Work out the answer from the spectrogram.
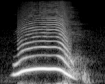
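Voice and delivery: high, loud whoop of joy; excited whoop. Real, not acted. Vlogger cheering the eyeshadow, loud excited woo. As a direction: let out a thrilled woo. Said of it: "getting a little excited".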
